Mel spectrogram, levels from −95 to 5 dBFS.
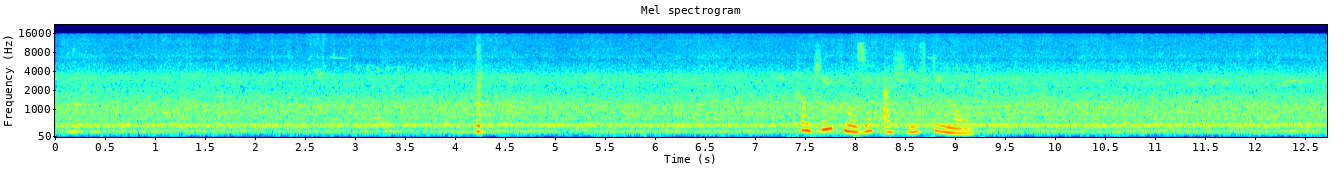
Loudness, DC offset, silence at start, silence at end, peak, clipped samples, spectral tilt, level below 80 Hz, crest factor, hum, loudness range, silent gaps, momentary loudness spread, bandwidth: -28 LUFS; under 0.1%; 0 s; 0 s; -8 dBFS; under 0.1%; -4.5 dB/octave; -66 dBFS; 20 dB; none; 7 LU; none; 10 LU; 16 kHz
